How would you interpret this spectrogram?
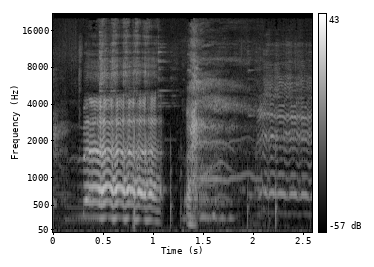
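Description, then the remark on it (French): A person imitates a sheep's bleat with a loud, quavering, goat-like vocal cry, followed by a second, shorter and rougher bleat attempt and a softer wavering tail. “On dirait une chèvre là plutôt.”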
